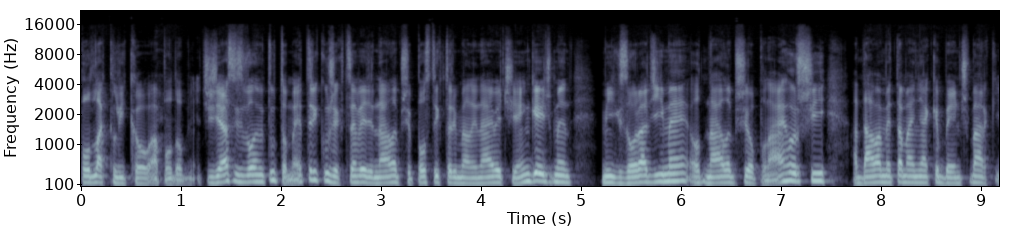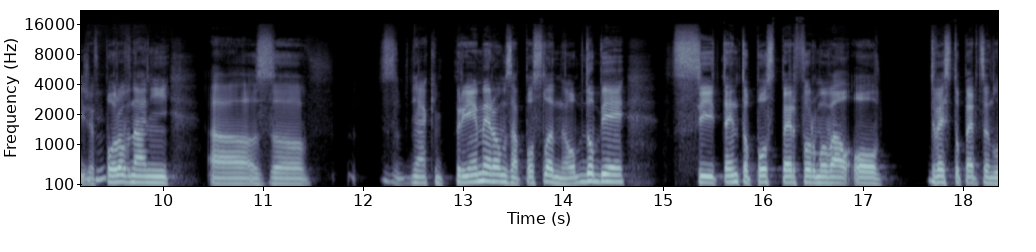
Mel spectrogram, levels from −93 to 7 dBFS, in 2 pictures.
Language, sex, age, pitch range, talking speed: Slovak, male, 20-39, 130-150 Hz, 155 wpm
